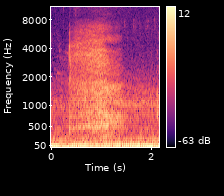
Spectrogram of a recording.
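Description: A man drawing one breath in, lasting about a second, over a steady low rumble.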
